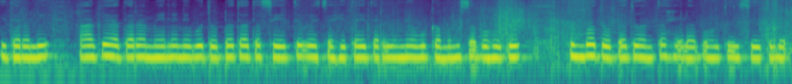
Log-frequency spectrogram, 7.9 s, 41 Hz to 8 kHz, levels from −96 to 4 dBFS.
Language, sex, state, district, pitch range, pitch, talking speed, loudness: Kannada, female, Karnataka, Bellary, 215-225 Hz, 220 Hz, 130 wpm, -13 LUFS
